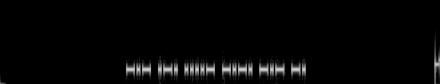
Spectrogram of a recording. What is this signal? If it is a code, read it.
Morse code, heard as a keyed tone, about 41 wpm, 700 Hz. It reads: KR4CKN
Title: USA Call Signs - 6 Characters - 4x Character Spacing - 45wpm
